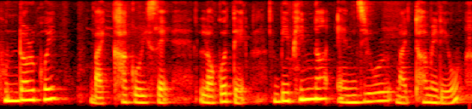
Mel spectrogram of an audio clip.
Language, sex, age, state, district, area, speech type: Assamese, female, 18-30, Assam, Morigaon, rural, spontaneous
